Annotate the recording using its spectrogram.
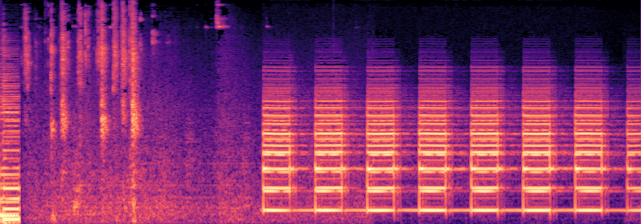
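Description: An electronic alarm beeps in an even rhythm, about eight identical pitched beeps a little over half a second apart, starting about three seconds in. Before it, guitar music cuts off right at the start, and then there are a few faint ticks.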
